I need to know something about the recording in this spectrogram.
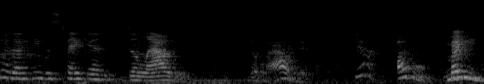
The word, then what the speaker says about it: Dilaudid: Johnny here, and he told me that he was taking Dilaudid. Dilaudid? Yeah. Oh, maybe Dilaudid, which is a opioid agonist.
